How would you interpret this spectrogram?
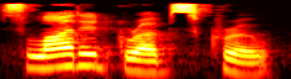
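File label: "slotted grub screw", English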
